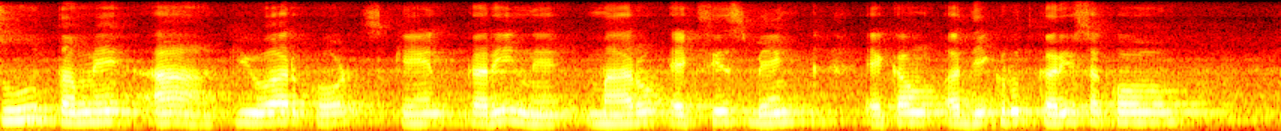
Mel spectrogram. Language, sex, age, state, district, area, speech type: Gujarati, male, 18-30, Gujarat, Anand, rural, read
